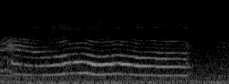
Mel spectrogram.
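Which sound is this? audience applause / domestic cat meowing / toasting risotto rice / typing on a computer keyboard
domestic cat meowing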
